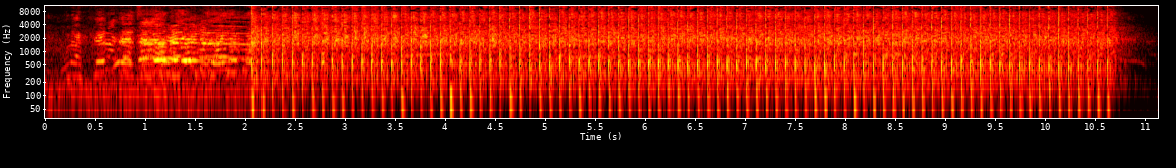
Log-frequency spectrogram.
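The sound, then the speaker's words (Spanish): Rapid automatic gunfire from masked cartel gunmen shooting into the air, a long, steady, evenly spaced stream of many loud shots lasting about nine seconds, preceded by shouting voices. “lanzan vivas al jefe de ese grupo criminal, Nemesio Ceguera, alias El Mencho, y disparan al aire.”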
